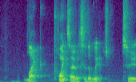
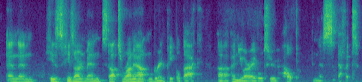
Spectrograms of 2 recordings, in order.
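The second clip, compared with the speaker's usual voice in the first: ordinary delivery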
